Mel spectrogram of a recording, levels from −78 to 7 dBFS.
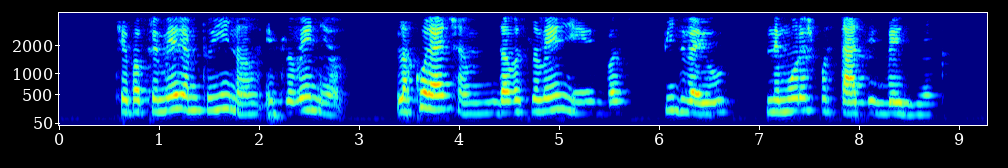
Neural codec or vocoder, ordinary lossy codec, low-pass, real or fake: codec, 16 kHz, 16 kbps, FreqCodec, larger model; MP3, 24 kbps; 3.6 kHz; fake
